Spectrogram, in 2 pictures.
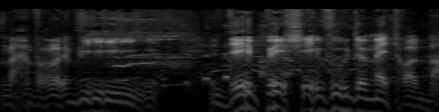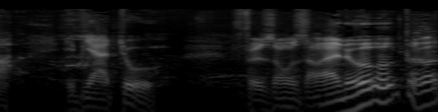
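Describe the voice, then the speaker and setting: Using a put-on character voice, a man speaks at a very slow pace with a very deep, low pitch and long, frequent pauses. Clear background noise runs underneath. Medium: audio drama. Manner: boisterous, laughing.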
